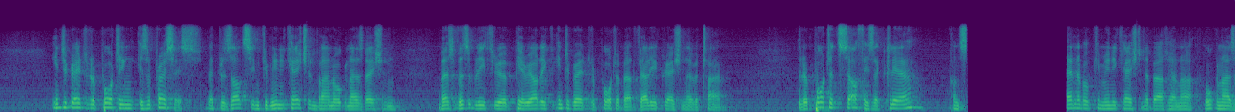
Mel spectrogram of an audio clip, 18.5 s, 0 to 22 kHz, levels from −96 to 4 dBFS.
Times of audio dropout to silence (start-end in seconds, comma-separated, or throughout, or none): 14.50-16.01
